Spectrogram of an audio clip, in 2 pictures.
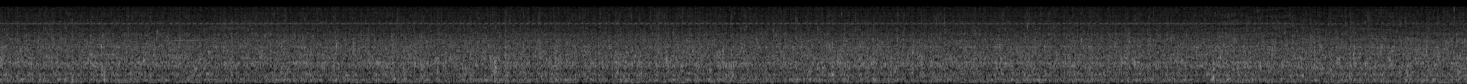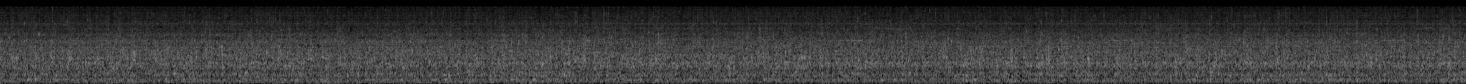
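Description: Water from a small ditch trickling and splashing steadily over rocks into a pool, an unbroken rushing hiss.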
